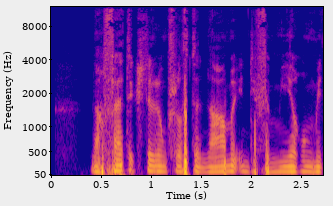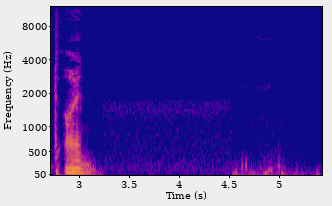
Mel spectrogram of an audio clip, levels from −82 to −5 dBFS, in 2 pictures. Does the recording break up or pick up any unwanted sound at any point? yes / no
no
